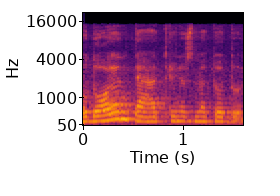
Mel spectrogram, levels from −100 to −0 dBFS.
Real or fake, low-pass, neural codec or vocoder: real; 14.4 kHz; none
